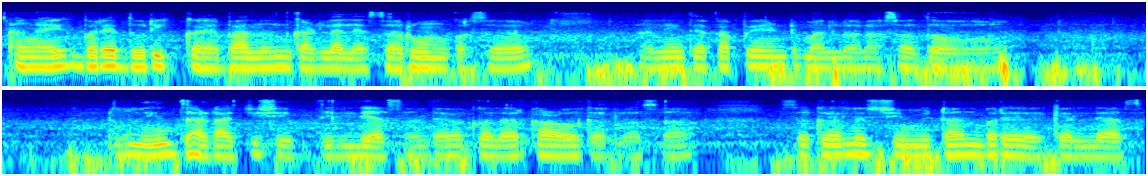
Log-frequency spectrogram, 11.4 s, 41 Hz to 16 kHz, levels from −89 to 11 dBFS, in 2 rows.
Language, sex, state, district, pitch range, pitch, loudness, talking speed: Konkani, female, Goa, North and South Goa, 150-160 Hz, 155 Hz, -29 LUFS, 175 wpm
